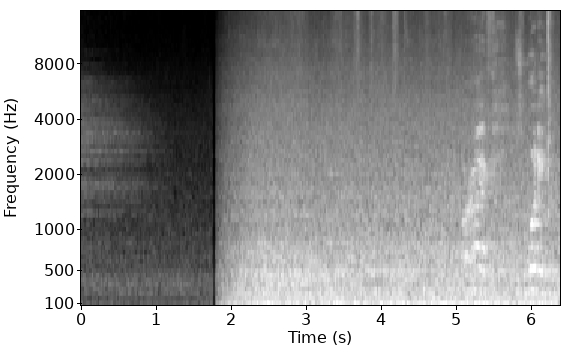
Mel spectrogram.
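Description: The last notes of a music track die away. After an abrupt cut, a steady rushing of air with a low hum takes over: a paint spray booth's ventilation running. A man's voice starts up over it near the end.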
